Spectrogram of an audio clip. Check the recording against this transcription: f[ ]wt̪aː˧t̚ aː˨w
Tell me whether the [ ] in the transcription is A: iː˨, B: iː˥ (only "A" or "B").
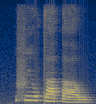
B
